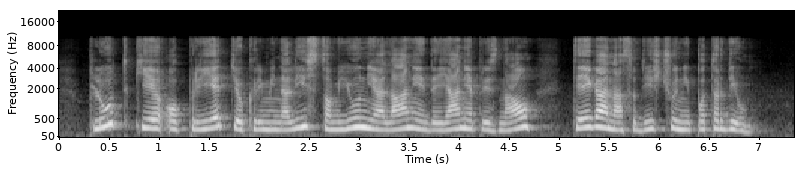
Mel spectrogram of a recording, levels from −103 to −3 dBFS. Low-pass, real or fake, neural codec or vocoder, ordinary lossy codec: 9.9 kHz; fake; vocoder, 22.05 kHz, 80 mel bands, Vocos; none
